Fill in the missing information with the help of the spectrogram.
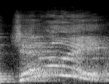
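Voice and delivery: triumphant mock holler; excited reveal. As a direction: shout the punchline like a grand unveiling. Big reveal ending the car anecdote.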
